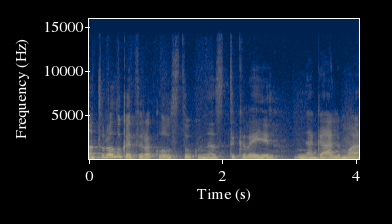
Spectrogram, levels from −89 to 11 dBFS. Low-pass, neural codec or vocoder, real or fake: 14.4 kHz; none; real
